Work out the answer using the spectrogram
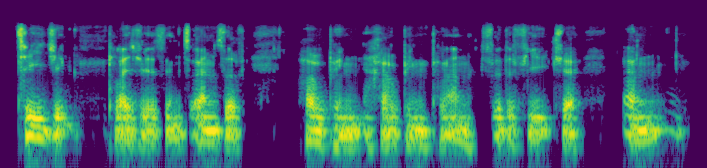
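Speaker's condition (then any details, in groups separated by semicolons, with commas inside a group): Cerebral palsy; intrathecal baclofen pump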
